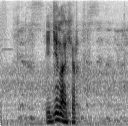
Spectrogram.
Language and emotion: Russian, angry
